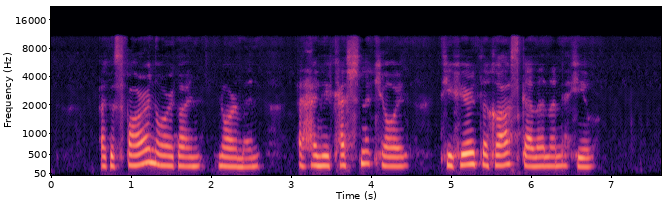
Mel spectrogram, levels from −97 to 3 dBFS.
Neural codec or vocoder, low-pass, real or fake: codec, 24 kHz, 3.1 kbps, DualCodec; 10.8 kHz; fake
